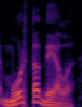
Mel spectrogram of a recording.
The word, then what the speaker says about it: mortadela: Ela vem lá do italiano mortadela, que nem tem esse som de N. O que acontece no português falado aqui no Brasil é que esse som nasal, o N, meio que entra de penetra e se move para antes do D.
